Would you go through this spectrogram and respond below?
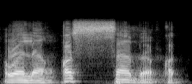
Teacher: tal ketemu sin ini boleh idgham menjadi walaqas sabaqat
